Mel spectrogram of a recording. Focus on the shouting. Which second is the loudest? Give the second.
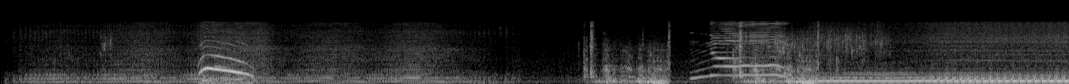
2 s.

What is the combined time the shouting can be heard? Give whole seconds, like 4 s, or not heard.
2 s.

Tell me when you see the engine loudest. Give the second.
10 s.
